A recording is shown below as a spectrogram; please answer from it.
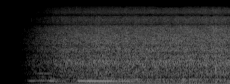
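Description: HO scale model train running along its track: a steady rushing hiss of wheels and motor with a low hum that comes and goes, fading in just after the start.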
